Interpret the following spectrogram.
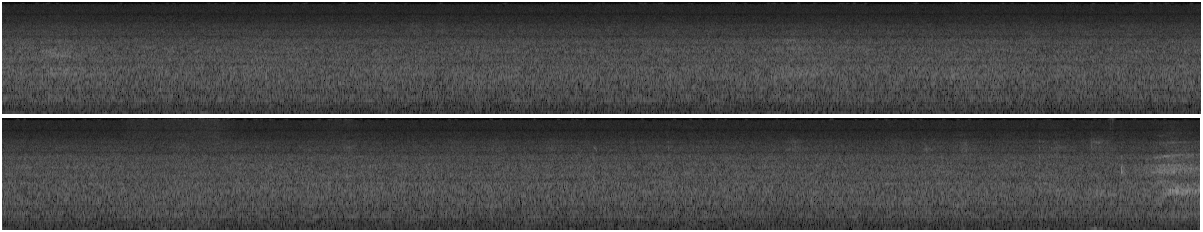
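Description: Faint, steady hiss of an air conditioner running in a small room.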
